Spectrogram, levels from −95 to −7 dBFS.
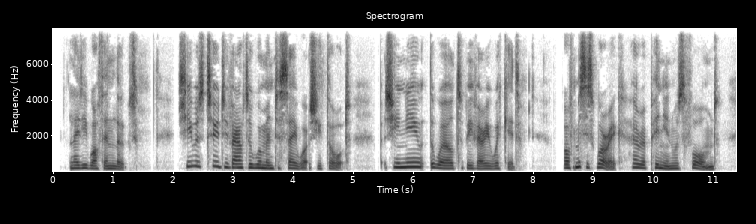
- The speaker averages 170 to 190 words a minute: No, average, 160 wpm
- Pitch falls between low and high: Yes, medium, 180 Hz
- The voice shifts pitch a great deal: Yes, wide, 5.9 semitones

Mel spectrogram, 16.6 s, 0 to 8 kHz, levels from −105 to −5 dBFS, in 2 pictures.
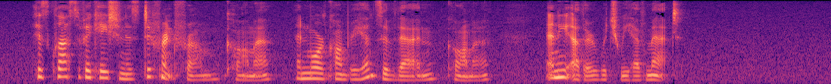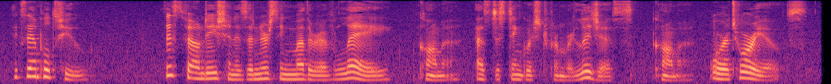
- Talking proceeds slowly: Yes, slow, 100 wpm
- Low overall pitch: No, medium, 180 Hz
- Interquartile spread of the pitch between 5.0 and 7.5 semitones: Yes, average, 5.3 semitones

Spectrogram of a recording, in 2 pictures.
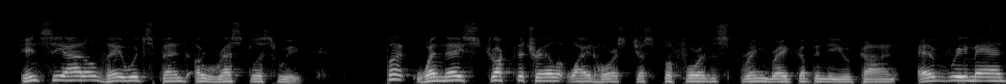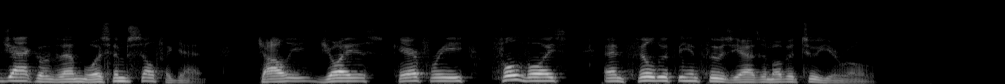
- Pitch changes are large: No, average, 4.8 semitones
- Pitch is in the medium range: Yes, medium, 145 Hz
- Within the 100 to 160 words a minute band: Yes, average, 145 wpm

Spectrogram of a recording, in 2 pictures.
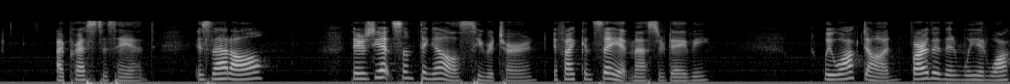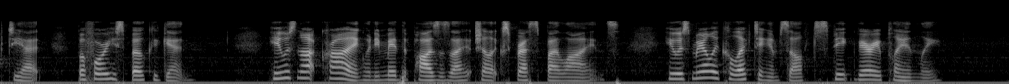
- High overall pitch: Yes, high, 210 Hz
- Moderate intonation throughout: No, wide, 6.3 semitones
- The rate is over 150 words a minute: Yes, average, 170 wpm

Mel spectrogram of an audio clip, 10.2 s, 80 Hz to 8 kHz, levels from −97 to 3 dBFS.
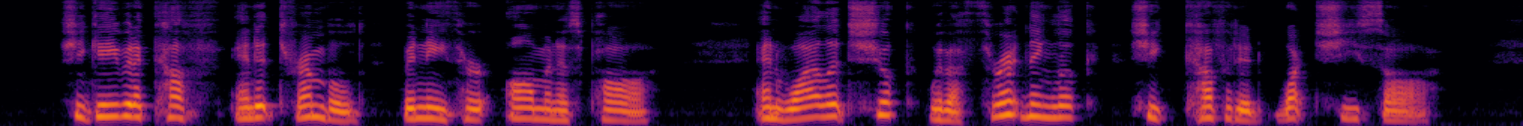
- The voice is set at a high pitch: Yes, high, 210 Hz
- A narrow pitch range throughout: No, average, 3.2 semitones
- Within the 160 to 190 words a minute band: No, average, 150 wpm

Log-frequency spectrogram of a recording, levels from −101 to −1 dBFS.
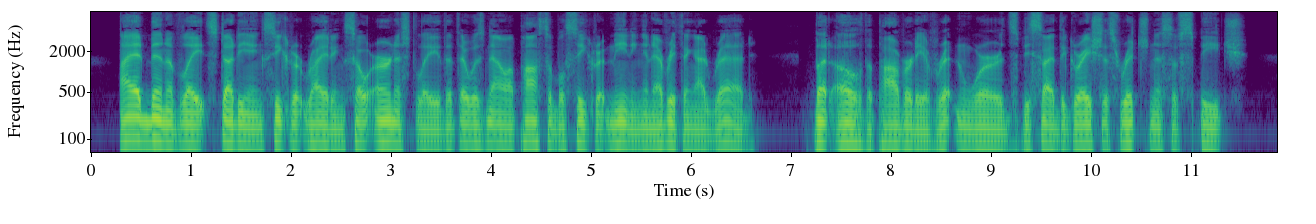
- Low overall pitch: Yes, very low, 80 Hz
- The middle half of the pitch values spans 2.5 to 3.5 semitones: Yes, average, 3.1 semitones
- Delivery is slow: No, average, 175 wpm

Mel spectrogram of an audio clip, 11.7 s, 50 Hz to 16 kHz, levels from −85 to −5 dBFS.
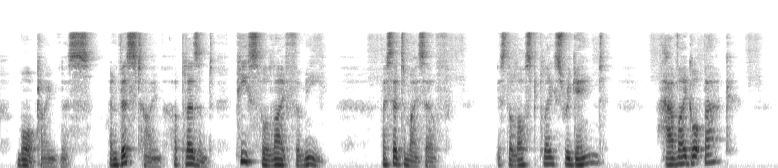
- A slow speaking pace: Yes, slow, 125 wpm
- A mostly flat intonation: No, average, 4.8 semitones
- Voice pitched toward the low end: Yes, low, 125 Hz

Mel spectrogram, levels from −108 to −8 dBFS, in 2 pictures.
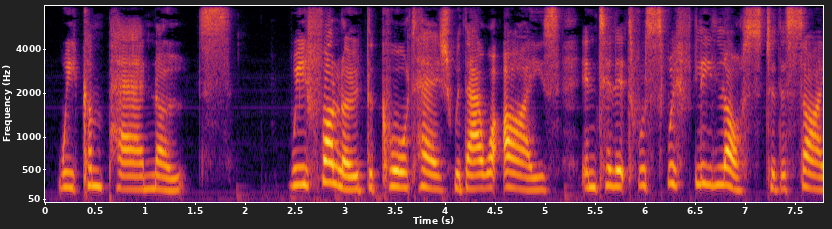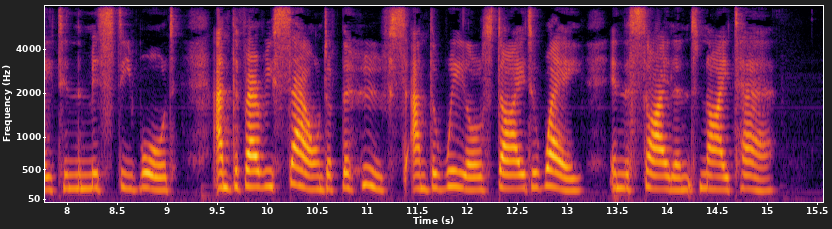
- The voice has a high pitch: Yes, high, 215 Hz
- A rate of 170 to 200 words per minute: No, average, 145 wpm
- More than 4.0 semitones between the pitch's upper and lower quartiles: No, average, 3.0 semitones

